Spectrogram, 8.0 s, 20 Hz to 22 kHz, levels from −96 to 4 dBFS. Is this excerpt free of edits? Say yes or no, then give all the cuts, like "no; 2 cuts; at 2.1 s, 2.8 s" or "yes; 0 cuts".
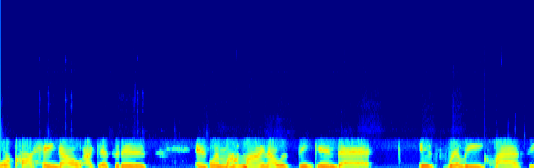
no; 2 cuts; at 3.1 s, 6.6 s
